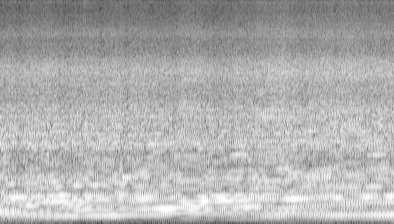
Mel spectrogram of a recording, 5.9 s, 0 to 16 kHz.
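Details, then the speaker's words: 347 small-block Ford crate engine (302 block, ~430HP) on dyno for 1970 Mustang, Edelbrock 750 carb, MSD distributor: strong even revving, clean steady drone, no knocks or misses; good oil pressure, AFRs on target, healthy. "That is so nice. Beautiful oil pressure. AFRs are right where I want them. What a gorgeous motor."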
